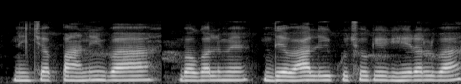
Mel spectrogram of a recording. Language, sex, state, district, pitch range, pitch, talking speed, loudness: Hindi, female, Bihar, East Champaran, 190-200 Hz, 195 Hz, 145 wpm, -15 LUFS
